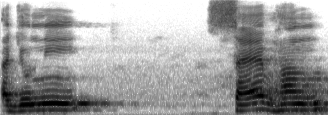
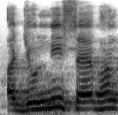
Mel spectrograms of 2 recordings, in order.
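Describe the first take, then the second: First: There is a pause after the first word. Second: The two words run together without a break. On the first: The speaker calls it right. "अजूनी ते विश्राम देना है" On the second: The speaker calls it wrong. "कट्ठा पाठ करदे हो"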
